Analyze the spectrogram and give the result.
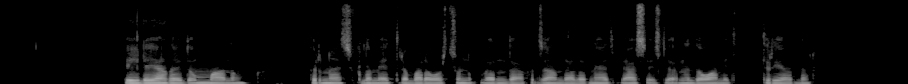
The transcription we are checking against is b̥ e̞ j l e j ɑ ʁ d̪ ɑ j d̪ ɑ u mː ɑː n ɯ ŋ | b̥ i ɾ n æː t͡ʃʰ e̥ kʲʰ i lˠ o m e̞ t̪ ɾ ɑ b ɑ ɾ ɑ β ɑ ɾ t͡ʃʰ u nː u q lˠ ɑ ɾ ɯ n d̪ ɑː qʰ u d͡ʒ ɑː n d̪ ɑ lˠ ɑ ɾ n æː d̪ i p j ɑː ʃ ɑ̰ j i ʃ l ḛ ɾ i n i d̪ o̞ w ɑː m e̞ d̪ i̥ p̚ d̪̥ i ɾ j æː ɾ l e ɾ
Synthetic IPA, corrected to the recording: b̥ e̞ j l e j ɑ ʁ d̪ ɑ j d̪ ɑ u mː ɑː n ɯ ŋ | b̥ i ɾ n æː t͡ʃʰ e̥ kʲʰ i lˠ o m e̞ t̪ ɾ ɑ b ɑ ɾ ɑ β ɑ ɾ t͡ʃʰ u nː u q lˠ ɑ ɾ ɯ n d̪ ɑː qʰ ɯ d͡ʒ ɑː n d̪ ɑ lˠ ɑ ɾ n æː d̪ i p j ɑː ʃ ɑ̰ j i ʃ l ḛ ɾ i n i d̪ o̞ w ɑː m e̞ d̪ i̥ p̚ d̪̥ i ɾ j æː ɾ l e ɾ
